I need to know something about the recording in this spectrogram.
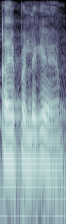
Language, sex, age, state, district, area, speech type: Kannada, male, 30-45, Karnataka, Bellary, rural, spontaneous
